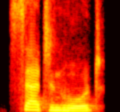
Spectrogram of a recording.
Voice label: "satinwood", Indian

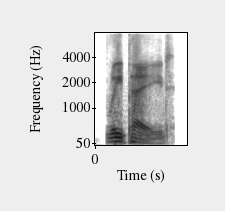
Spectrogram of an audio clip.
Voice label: "repaid", British

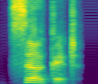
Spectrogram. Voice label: "circuit", Indian

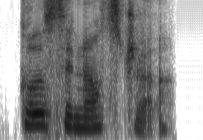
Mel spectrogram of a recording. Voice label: "Cosa Nostra", Indian

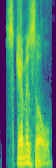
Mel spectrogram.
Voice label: "schemozzle", American

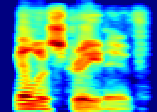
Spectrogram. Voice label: "illustrative", American

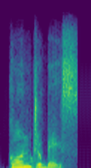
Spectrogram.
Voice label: "contrabass", Indian

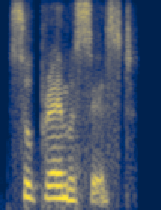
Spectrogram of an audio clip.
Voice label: "Supremacist", Indian

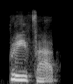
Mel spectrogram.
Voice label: "prefab", Indian; Dictionary

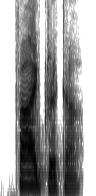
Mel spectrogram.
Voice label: "firecracker", Indian

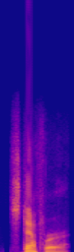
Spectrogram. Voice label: "staffer", American

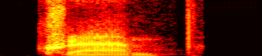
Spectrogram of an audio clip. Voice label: "cramp", Indian

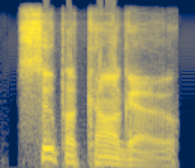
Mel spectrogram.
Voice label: "Supercargo", British

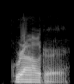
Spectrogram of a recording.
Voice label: "grouter", American

